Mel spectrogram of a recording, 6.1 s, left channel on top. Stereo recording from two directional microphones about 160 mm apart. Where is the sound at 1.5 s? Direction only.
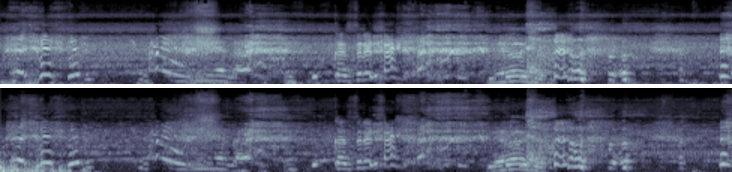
Centre (ahead or behind).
